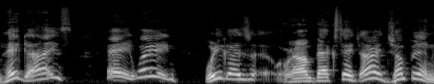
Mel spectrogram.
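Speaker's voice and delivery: high, cheery mock mayor calling out; Wayne Jett the mayor. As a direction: call out like a jolly mayor pulling up in a cart. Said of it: "the mayor comes rolling in".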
